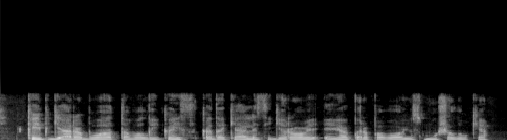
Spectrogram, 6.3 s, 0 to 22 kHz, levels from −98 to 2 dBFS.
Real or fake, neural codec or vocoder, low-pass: fake; codec, 16 kHz, 8 kbps, FreqCodec, larger model; 7.2 kHz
